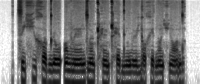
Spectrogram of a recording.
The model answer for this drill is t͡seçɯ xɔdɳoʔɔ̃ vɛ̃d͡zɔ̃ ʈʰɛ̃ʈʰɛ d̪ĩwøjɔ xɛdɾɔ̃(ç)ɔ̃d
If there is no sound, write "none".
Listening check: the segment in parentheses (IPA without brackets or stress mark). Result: ç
